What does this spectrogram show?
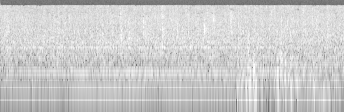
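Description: Steady rain hisses throughout under a low hum, then a deep rumble of thunder rolls in near the end, loud and boomy, with no voices.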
